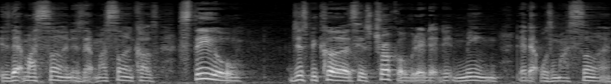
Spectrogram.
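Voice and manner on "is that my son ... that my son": ordinary delivery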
